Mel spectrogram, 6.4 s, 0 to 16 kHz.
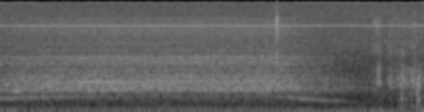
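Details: Xbox 360 Slim with a fan mod and toggle switch between 5V and 12V: steady airy whoosh with a constant hum at 12V full speed, then the pitch sinks as it slows; sounds normal.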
